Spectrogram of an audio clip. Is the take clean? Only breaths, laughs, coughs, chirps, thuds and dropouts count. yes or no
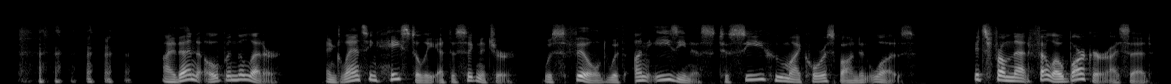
no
